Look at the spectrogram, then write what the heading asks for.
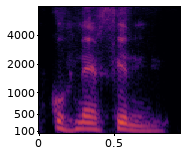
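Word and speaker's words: Cynefin: nama framework itu namanya Kunevin framework Bu. Jadi istilahnya itu tulisannya Sinefin ya, tapi dibacanya kuhnefin karena bahasanya bahasa Wales ya.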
